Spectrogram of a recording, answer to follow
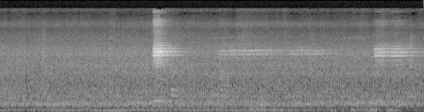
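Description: Steady background noise with a short, loud high-pitched beep about two and a half seconds in, followed by fainter beeps of the same pitch later on.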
